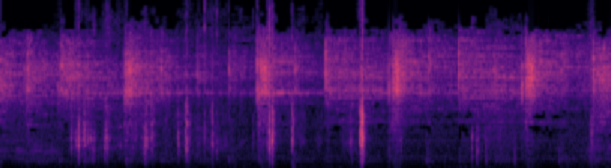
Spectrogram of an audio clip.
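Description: Music plays in the background while a Blu-ray digipak and its clear plastic disc tray are handled, giving a scatter of clicks and rustles. The sharpest click comes a little past the middle.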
